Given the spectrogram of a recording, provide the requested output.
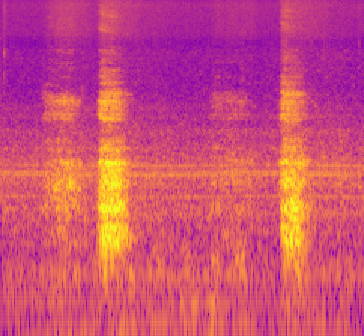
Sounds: Sigh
